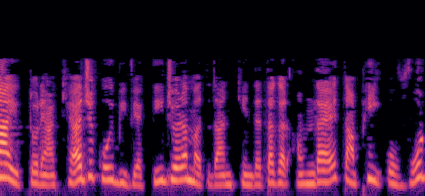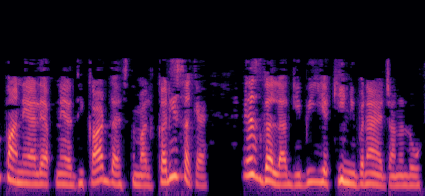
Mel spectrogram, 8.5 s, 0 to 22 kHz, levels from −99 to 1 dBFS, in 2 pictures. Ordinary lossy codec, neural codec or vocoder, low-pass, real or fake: MP3, 48 kbps; none; 7.2 kHz; real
